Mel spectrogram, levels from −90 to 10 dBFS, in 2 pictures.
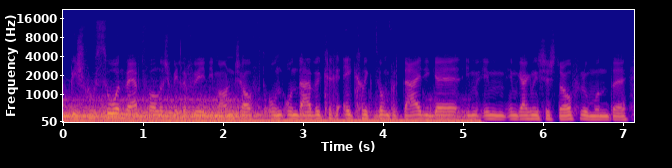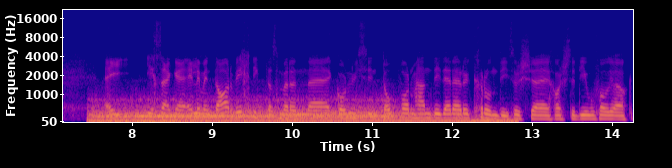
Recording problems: muffled; very; fading above 1.5 kHz
low rumble; loud; until 5 s and from 7.5 to 13 s; 1 dB below the speech

